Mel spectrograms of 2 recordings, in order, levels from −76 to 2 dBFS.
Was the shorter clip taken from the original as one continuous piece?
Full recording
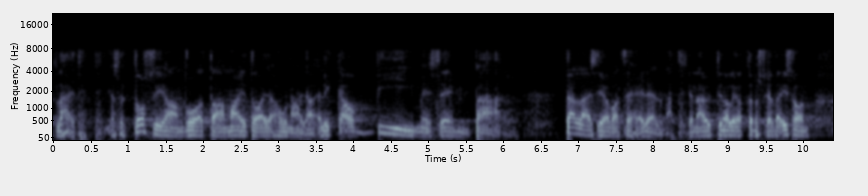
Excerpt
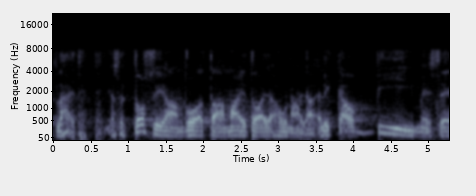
yes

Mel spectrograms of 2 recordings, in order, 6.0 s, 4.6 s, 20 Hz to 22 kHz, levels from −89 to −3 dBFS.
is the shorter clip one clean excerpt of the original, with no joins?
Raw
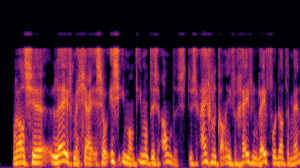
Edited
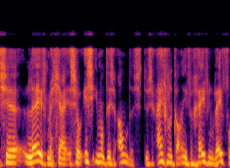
no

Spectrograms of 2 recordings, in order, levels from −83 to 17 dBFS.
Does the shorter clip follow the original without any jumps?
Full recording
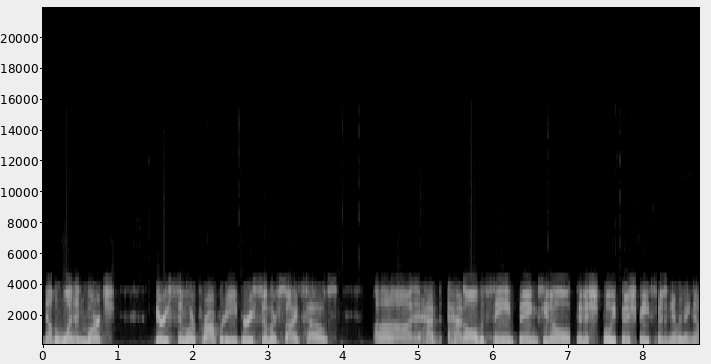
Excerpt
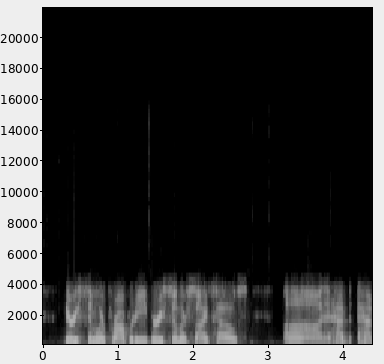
yes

